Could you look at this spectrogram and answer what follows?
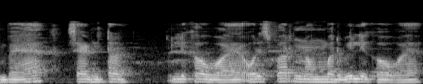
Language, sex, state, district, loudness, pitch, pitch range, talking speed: Hindi, male, Uttar Pradesh, Shamli, -15 LUFS, 120 Hz, 110-125 Hz, 185 wpm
